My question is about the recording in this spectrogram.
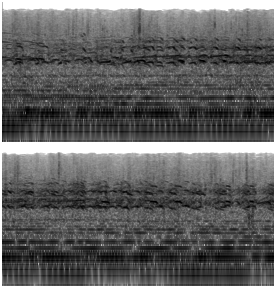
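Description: A large flock of waterfowl calling all at once: a dense, unbroken chorus of short, overlapping honking calls. A steady low drone of held tones runs underneath.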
